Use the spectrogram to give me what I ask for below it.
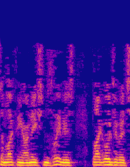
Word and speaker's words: Blagojevich: A bill signed into law Monday by Governor Rod Blagojevich, how do you say his name? Blagojevich, made Illinois the third state after Maryland and New Jersey ready to bypass the Electoral College in November.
